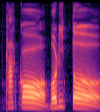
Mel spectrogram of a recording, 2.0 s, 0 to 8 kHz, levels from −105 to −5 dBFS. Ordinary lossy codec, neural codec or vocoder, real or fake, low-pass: none; none; real; 7.2 kHz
